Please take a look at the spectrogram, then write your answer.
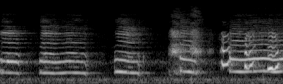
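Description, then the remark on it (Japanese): A person imitates a dog whimpering, begging in 'dog language' as asked, in about five drawn-out, high, whiny cries with short pauses between them. Fairly loud, with no talking. “じゃあちゃんとお願いしてごらん、犬で、犬語で、はい。”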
